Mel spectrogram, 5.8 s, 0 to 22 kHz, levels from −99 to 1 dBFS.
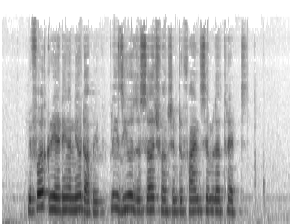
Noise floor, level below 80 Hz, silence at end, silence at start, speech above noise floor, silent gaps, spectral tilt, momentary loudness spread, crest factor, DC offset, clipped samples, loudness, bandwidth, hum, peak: -62 dBFS; -60 dBFS; 0.9 s; 0.15 s; 37 dB; none; -5 dB/octave; 12 LU; 18 dB; under 0.1%; under 0.1%; -25 LUFS; 16.5 kHz; none; -8 dBFS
